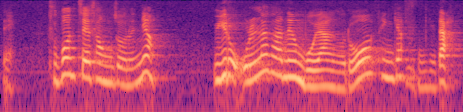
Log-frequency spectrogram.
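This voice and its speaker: A woman teaching an online language lecture, patiently repeating each word slowly so learners can follow. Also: high voice, lively intonation.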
